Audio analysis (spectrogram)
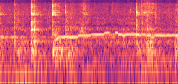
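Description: Garlic slices stirred into pigeon pea rice in a hot pan, giving a soft sizzle beneath a few sharp scraping clinks of a spoon against metal, close and fairly loud, with no speech.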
